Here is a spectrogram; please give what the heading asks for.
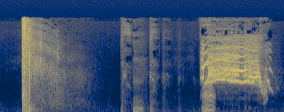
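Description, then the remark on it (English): A girl, one of the Girl Scouts, lets out a loud, shrill scream lasting about a second and a half, after a sharp burst and a few short grunting sounds. No one speaks. “I know that's a girl, but I would scream like that.”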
